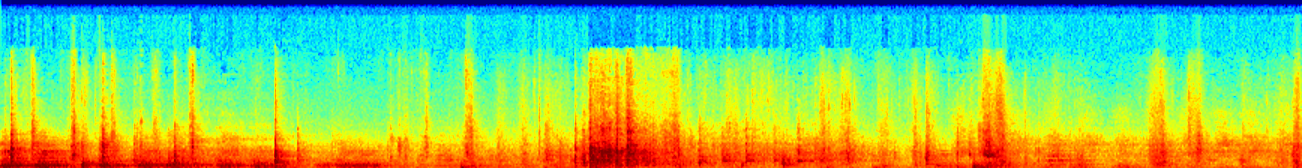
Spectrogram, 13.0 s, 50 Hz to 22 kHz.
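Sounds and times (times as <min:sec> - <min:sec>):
hand tools scraping and knocking: 0:00.0 - 0:13.0.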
